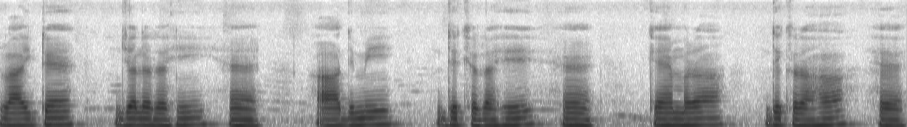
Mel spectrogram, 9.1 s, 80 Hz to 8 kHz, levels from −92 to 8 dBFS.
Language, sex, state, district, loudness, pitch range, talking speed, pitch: Hindi, male, Uttar Pradesh, Jalaun, -17 LUFS, 105-120 Hz, 100 wpm, 115 Hz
